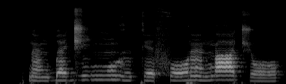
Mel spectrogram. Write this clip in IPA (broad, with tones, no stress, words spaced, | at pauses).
ɗɛ̃˨ɡ͡bɛ˧d͡ʒi˦ ŋũ˦ɣɨ˨ke˨ fo˨˦ ɾɛ̃˦˨ŋaː˦t͡ʃo˨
